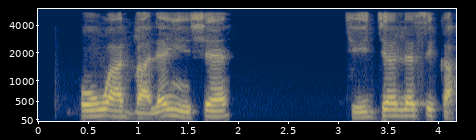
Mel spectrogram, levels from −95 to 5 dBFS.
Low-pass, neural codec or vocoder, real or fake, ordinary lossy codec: 5.4 kHz; none; real; none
